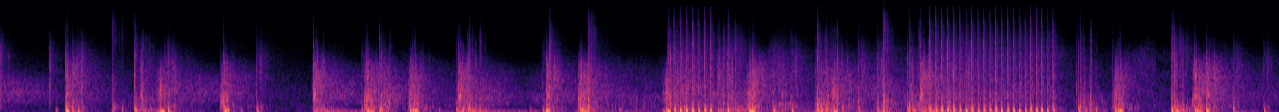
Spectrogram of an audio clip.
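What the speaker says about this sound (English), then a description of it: "Any mortars are inside mosque. Shooting out to checkpoint." Mortar blasts and gunfire in the tactical shooter Squad during a trench-bound siege battle, a dense run of sharp, loud booms and cracking shots, some distant and some close, firing in irregular bursts with a heavy flurry midway.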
